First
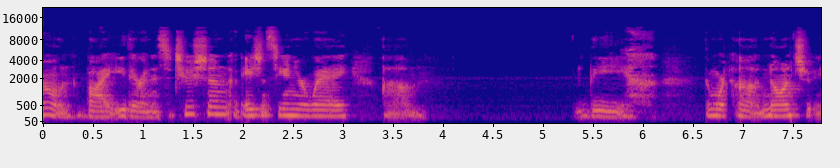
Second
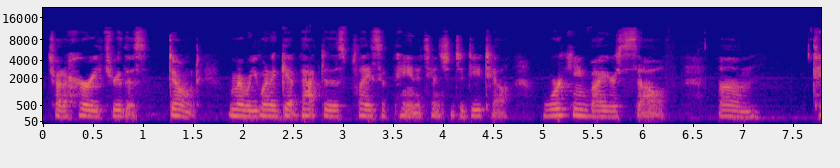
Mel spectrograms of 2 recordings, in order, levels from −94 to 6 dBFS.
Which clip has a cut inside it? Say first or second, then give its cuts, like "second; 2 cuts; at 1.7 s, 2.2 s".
first; 3 cuts; at 2.0 s, 3.3 s, 6.8 s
